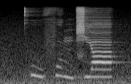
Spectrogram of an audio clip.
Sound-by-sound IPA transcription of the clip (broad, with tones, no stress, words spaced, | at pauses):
kʰu˥˧fɤ˥˩ŋɕjä˥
